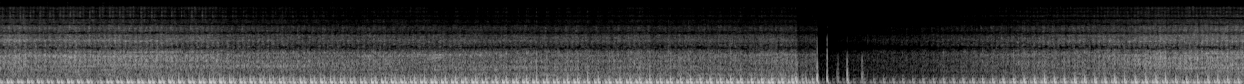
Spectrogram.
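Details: Royal Enfield Interceptor 650 at idle: crisp even tick about three per second, like a clock's second hand, from the left rocker cover area. Dealer could not diagnose it.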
